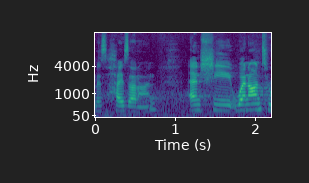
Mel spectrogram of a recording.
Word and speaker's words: Khazaran: particular pattern is called Haan so it's KH but it's pronounced with a guttural h pronounce it however you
